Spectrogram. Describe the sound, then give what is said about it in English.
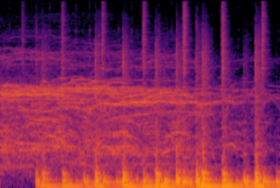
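A large crowd in central London, celebrating the end of the war after Churchill's speech, cheers and shouts in a dense, continuous roar, with a steady rhythmic pulse of claps or beats running underneath throughout. “In central London, the crowds are heaving and still reeling from Churchill's speech.”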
